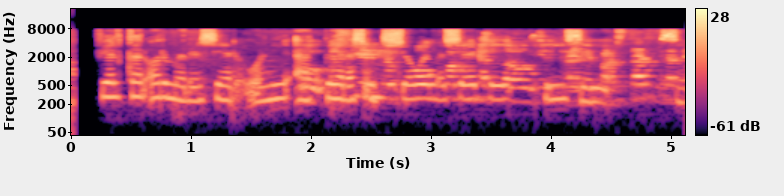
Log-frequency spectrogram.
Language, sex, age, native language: Icelandic, female, 18-19, Icelandic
